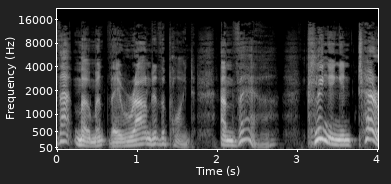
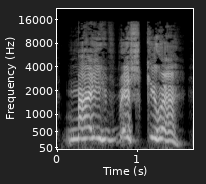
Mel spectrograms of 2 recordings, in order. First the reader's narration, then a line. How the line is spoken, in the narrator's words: cried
